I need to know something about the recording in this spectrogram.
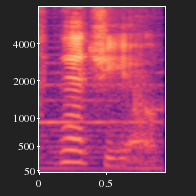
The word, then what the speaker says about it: Thegio: It's custom, Now, the forename is gonna be Thegio. That's how it's gonna be pronounced. Thegio. It's basically the Geo, but yeah.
